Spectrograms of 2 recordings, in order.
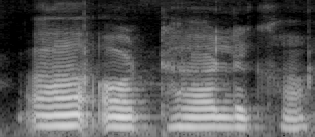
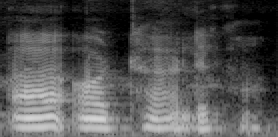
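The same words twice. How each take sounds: The two takes are said the same way.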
